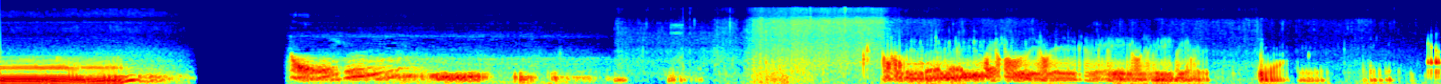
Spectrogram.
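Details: Stomach growling: long, low gurgling and rumbling with bubbly pops and a brief hiss; normal borborygmi.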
